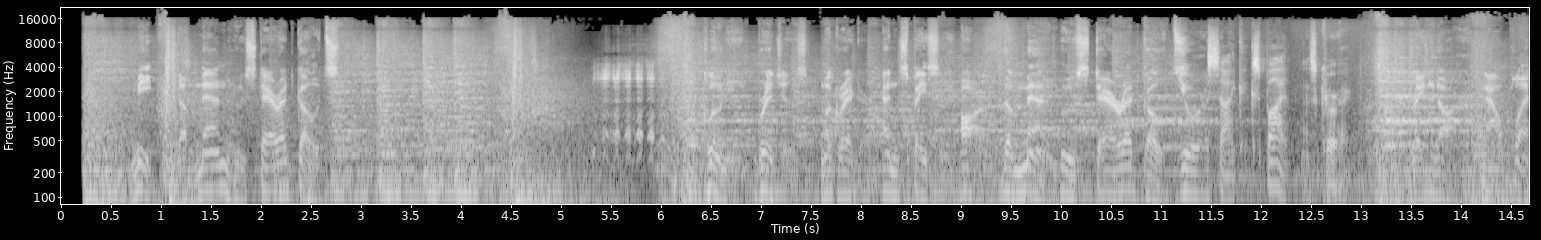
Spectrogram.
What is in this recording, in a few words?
trailer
